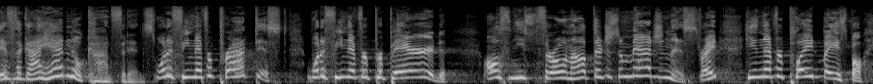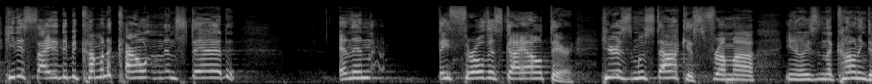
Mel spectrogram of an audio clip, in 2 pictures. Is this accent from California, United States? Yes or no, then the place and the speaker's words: no; Minnesota, United States; I'm from Minnesota. I'm a Twins fan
